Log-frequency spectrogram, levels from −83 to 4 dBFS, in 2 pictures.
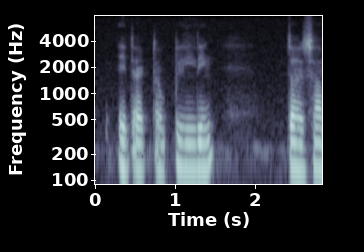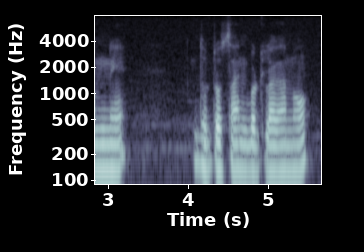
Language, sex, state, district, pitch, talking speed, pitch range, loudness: Bengali, male, Tripura, West Tripura, 135 Hz, 85 wpm, 130-165 Hz, -18 LUFS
